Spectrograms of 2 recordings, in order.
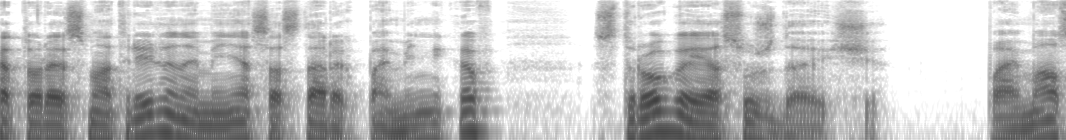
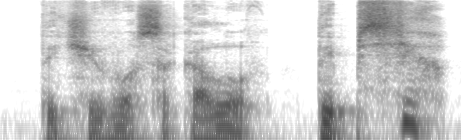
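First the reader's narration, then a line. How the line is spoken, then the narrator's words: Loud whisper. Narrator (Russian): выдал Милославский громким шепотом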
